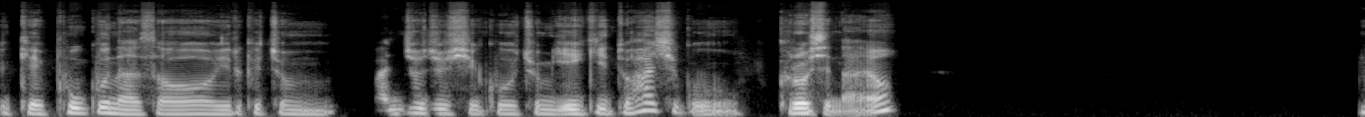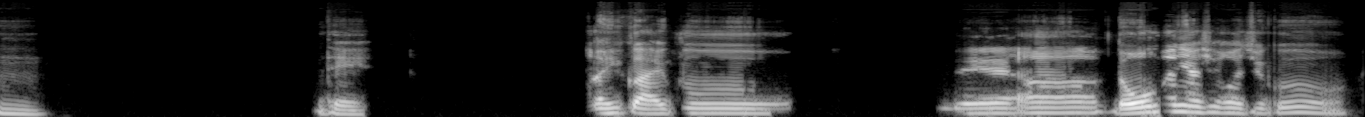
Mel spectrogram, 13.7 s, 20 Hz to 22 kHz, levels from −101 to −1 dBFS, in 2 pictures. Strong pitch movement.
No: average, 3.5 semitones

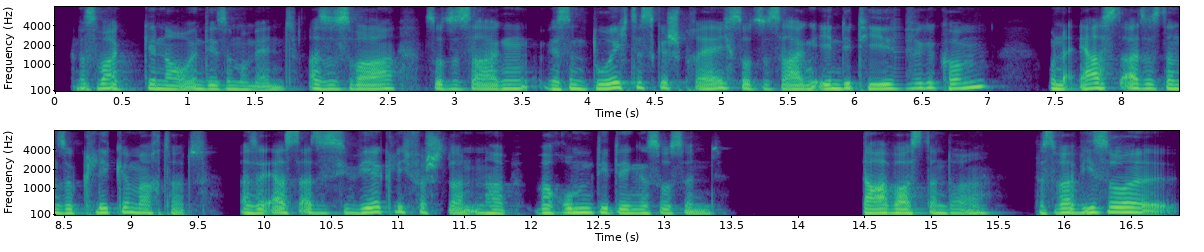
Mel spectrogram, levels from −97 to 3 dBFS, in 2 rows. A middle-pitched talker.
Yes: medium, 145 Hz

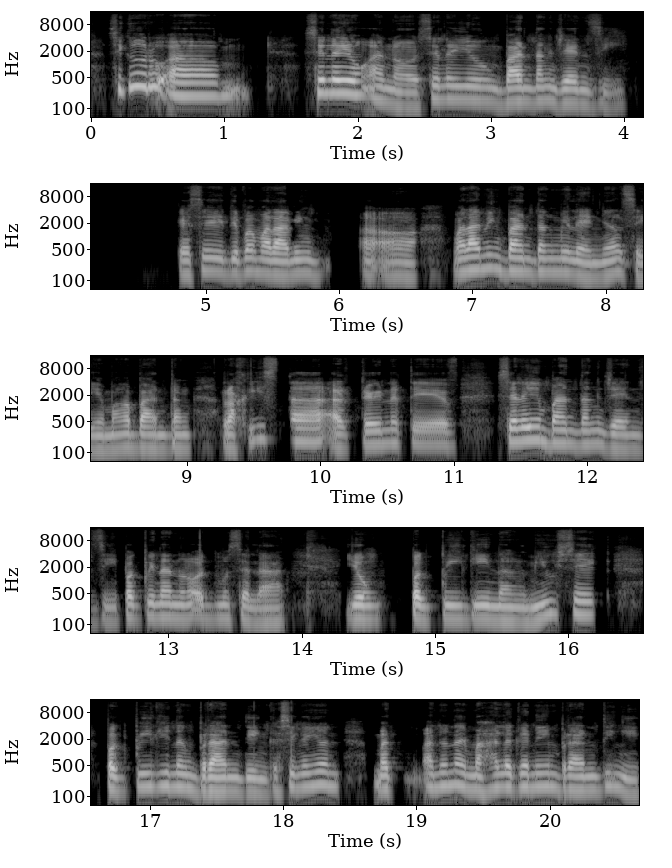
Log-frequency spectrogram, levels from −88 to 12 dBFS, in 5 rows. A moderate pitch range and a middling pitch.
Yes: average, 4.0 semitones; medium, 150 Hz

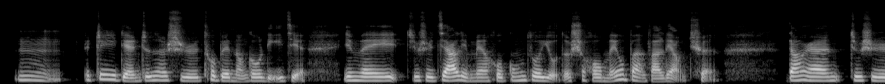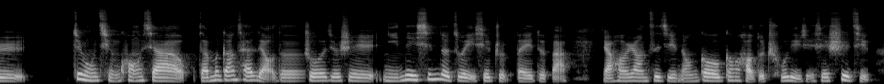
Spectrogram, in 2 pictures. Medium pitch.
Yes: medium, 175 Hz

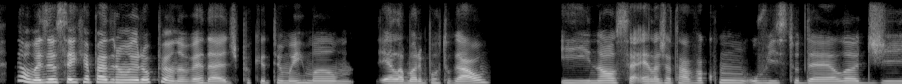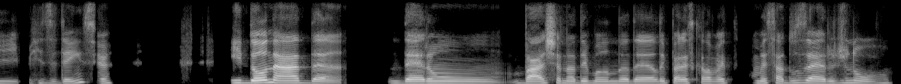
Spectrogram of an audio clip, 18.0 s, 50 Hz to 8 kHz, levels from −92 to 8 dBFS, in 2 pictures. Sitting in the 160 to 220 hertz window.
Yes: high, 190 Hz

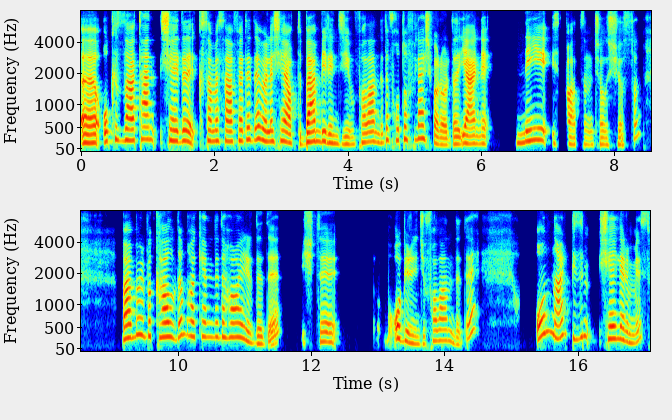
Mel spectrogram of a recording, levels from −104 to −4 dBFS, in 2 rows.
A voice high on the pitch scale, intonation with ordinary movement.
No: high, 225 Hz; wide, 7.0 semitones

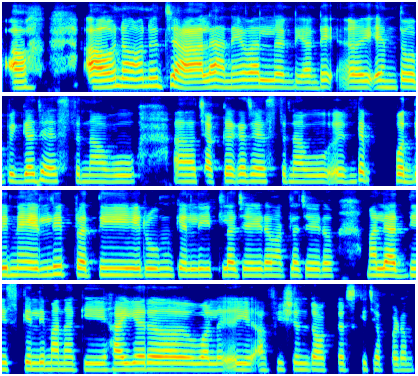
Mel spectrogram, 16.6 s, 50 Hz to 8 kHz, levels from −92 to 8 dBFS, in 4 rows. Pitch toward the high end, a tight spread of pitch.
Yes: high, 215 Hz; narrow, 1.2 semitones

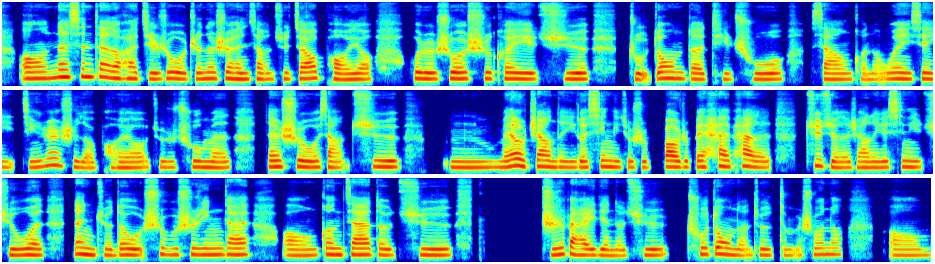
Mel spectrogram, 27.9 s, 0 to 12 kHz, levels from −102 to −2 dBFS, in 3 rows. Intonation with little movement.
Yes: narrow, 1.7 semitones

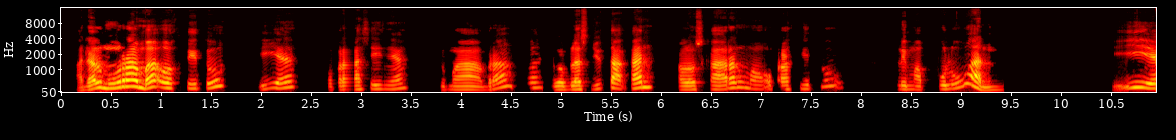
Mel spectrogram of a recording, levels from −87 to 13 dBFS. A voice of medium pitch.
Yes: medium, 175 Hz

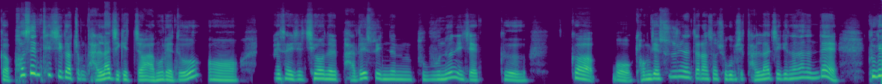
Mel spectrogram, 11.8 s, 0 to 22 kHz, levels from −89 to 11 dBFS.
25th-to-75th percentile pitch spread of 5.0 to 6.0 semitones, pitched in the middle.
Yes: wide, 5.4 semitones; medium, 170 Hz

